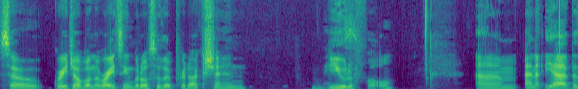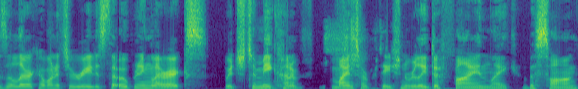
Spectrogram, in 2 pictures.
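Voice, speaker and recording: A woman's unremarkable speaking voice at medium pitch, fairly even in intonation, dry and close with no echo, in a very clean recording over a silent background. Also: fairly quick pace. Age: 20s. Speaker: podcast host and musician. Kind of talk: interview conversation.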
